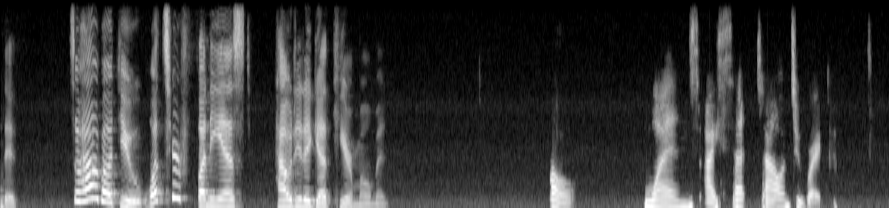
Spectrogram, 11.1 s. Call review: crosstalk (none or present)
none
